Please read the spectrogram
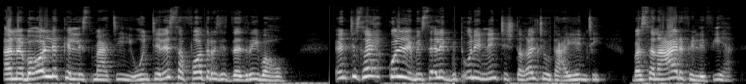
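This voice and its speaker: A woman's voice: fairly high pitch, lively intonation, racing, a bit bright. A woman voicing an exasperated grown husband, speaking in an Egyptian accent in a scolding, insistent way that rises to anger. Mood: angry. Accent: Egyptian Arabic. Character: exasperated husband, grown man, stern and proud.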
